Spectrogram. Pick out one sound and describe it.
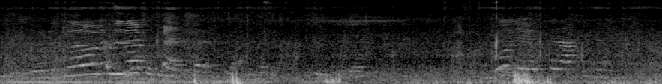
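A young child calls out nearby.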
